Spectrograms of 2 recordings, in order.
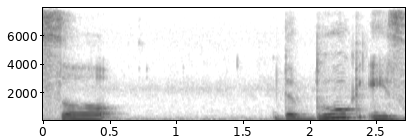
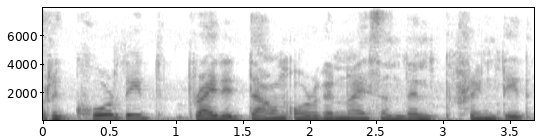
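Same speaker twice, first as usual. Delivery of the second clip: plain reading voice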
